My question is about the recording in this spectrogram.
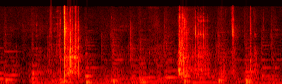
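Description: Soft background music with light clacks of flat wooden game pieces being handled on a wooden spoon, one about a second in and more near three seconds.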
